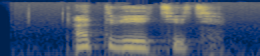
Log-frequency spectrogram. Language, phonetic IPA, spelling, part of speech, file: Russian, [ɐtˈvʲetʲɪtʲ], ответить, verb, Ru-ответить.ogg
- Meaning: 1. to answer, to reply 2. to be responsible for, to be accountable for, to be liable for 3. to account for, to answer for 4. to be held to account for, to be called to account for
